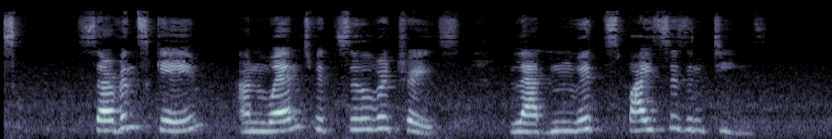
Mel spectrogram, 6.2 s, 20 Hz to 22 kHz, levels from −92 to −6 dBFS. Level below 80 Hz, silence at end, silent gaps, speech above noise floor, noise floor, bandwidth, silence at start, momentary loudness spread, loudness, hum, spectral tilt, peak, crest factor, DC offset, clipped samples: -74 dBFS; 0.6 s; none; 30 dB; -60 dBFS; 16 kHz; 0.05 s; 17 LU; -31 LUFS; none; -2 dB/octave; -12 dBFS; 20 dB; under 0.1%; under 0.1%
